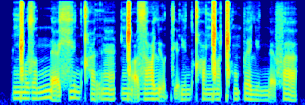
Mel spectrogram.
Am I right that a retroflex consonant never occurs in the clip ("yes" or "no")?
yes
